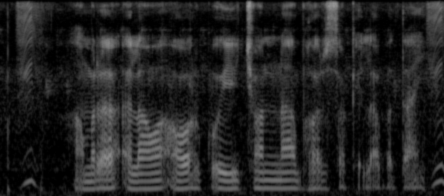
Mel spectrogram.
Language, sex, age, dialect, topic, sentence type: Bhojpuri, male, 18-24, Northern, banking, question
